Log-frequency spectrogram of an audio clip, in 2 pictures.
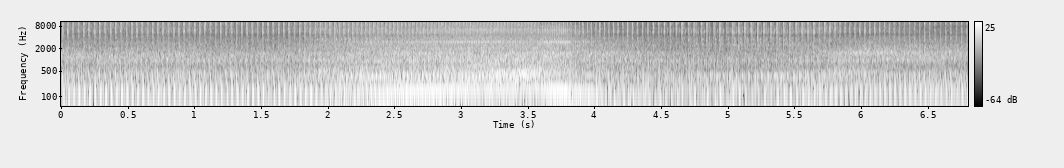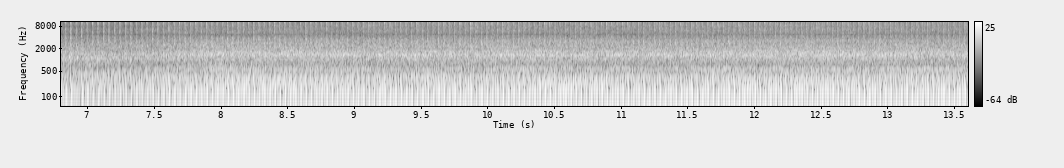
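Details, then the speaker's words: Free lawn mower after carburetor cleaning, running warm and strong: revs sag then a sharp pop coming off throttle; backfire on deceleration, owner suspects too rich mixture, unconfirmed. "it does backfire which tells me it's either one lean or too rich and since it's on deceleration I'm gonna say it's rich"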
